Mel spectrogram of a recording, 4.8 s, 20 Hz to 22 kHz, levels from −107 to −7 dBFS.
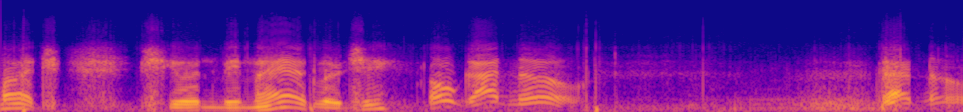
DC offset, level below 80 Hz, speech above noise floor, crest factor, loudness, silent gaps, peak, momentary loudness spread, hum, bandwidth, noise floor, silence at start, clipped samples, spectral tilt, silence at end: under 0.1%; -60 dBFS; 22 dB; 18 dB; -34 LUFS; none; -16 dBFS; 17 LU; none; 5.4 kHz; -56 dBFS; 0 s; under 0.1%; -8.5 dB/octave; 0 s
